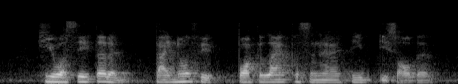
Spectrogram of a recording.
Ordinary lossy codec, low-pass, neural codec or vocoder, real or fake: Opus, 16 kbps; 7.2 kHz; codec, 16 kHz, 1.1 kbps, Voila-Tokenizer; fake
